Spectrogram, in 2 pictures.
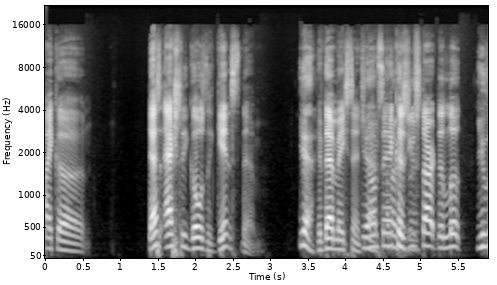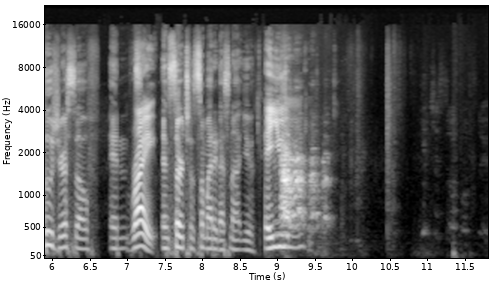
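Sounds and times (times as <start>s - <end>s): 
speech: 0.0s - 0.6s, 1.4s - 9.6s
dog whimpering and yipping: 9.0s - 9.8s.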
